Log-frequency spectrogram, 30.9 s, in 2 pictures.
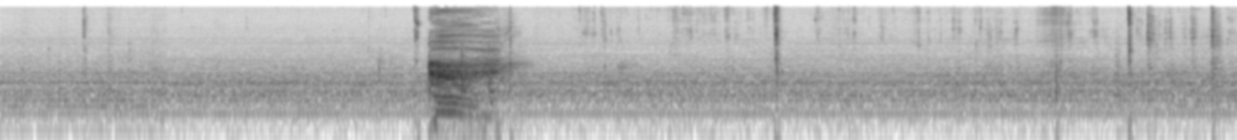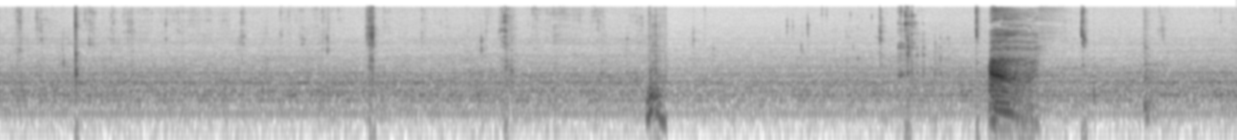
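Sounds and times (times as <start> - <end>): steady background hum: 0.0 - 30.9
person chewing meat: 7.2 - 23.5.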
